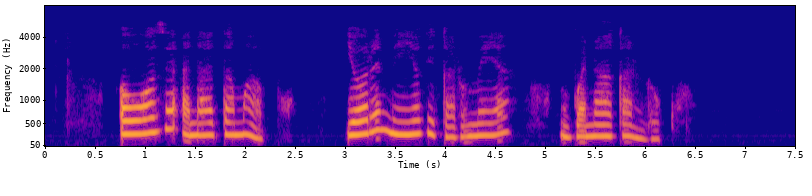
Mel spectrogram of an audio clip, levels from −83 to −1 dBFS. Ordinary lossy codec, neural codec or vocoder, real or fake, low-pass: MP3, 24 kbps; none; real; 7.2 kHz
